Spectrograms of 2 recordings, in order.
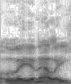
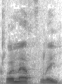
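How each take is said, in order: First: The name is said with an anglicized pronunciation. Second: The name is said with a Welsh pronunciation. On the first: This is how the other host says it. The speaker calls it wrong. "if it was talking from your side of things" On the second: This is how the speaker says it. The speaker calls it right. "from my point of view, it's definitely coming from"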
